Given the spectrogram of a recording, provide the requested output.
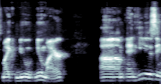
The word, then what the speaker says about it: Neumeyer: newmeier i was pronouncing neymar because i love german descent so i when i see an neu i when i see an eu i think oy instead of um but it's mike newmeier um and he is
